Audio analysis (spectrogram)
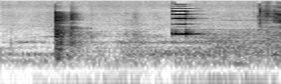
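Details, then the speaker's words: Microwave that made an annoying noise whenever a time was set, now running with a replacement transformer fitted: quiet, even hum with a beep and door clunk, no buzzing; the original transformer was shorted. "ver Lig aí não apresentou mais barulho viu então o defeito tá vendo transformador dizer conservado né ó com problema tá em curto"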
